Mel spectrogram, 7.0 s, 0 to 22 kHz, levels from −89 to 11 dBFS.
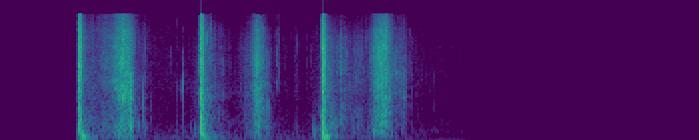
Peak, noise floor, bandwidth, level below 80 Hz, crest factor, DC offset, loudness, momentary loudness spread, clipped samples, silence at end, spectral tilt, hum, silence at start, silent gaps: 0 dBFS; -75 dBFS; 15.5 kHz; -44 dBFS; 26 dB; under 0.1%; -20 LUFS; 12 LU; under 0.1%; 3.1 s; -1 dB/octave; none; 0.75 s; none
